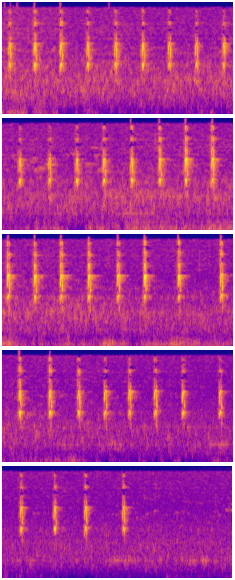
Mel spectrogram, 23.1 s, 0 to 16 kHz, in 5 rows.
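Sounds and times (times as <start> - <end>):
three-toed woodpecker deep jerky call: 0.0 - 13.0, 13.6 - 21.2.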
